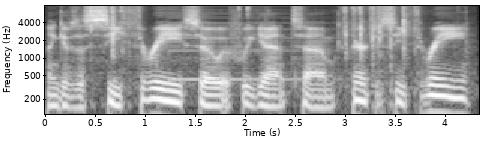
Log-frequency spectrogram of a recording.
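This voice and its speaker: A man's voice: a bass voice, a little slow, background noise. A man hosting a programming tutorial, thinking aloud as he codes, tired, with many ums and uhs. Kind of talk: casual screen-recorded coding walkthrough.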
